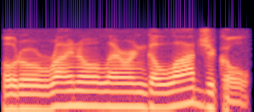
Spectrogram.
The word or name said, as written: otorhinolaryngological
